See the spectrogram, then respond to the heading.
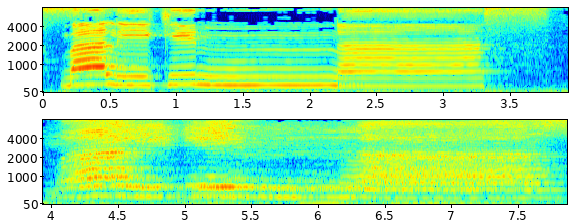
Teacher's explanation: Kaf juga ada hamasnya ya, walaupun sedikit ada hamas ki. Bukan maliki, tapi maliki ya.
